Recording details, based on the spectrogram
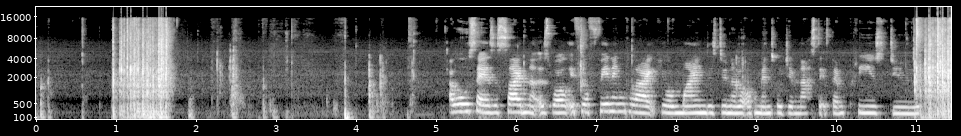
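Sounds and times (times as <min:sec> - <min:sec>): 
deck of tarot cards being shuffled: 0:01.0 - 0:03.4
speech: 0:05.2 - 0:11.4.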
